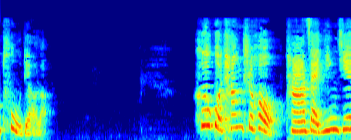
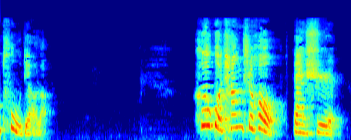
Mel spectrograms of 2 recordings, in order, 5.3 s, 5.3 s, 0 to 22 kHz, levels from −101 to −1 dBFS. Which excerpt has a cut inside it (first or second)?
second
